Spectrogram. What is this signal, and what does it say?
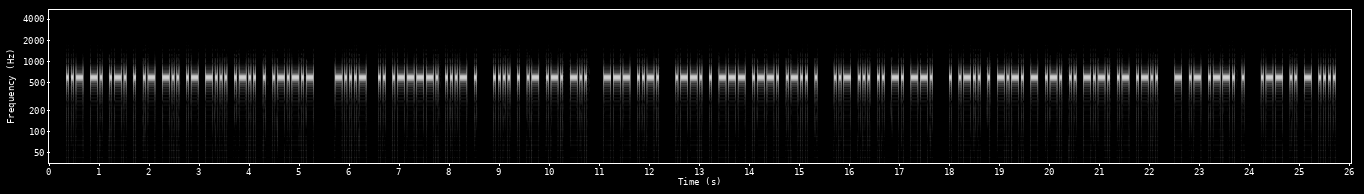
Morse code, heard as a keyed tone, about 25 wpm, 600 Hz. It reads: UNREADABLE. <BT> I'VE HEARD OF PEOPLE USING ELECTRICAL TAPE WITH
